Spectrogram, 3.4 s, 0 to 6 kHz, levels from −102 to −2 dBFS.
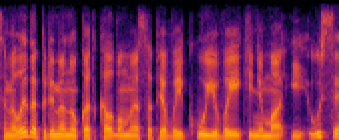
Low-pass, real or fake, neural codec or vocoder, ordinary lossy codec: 5.4 kHz; real; none; Opus, 24 kbps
